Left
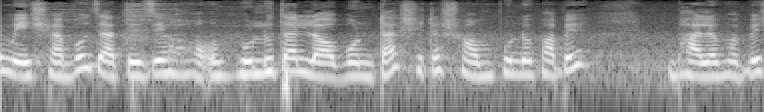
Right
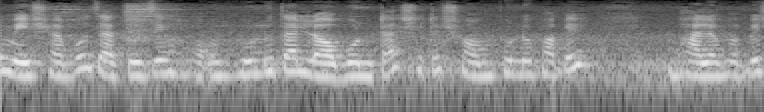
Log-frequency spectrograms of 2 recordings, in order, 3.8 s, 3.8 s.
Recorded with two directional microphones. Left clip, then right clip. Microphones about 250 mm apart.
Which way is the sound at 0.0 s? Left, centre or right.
Left.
